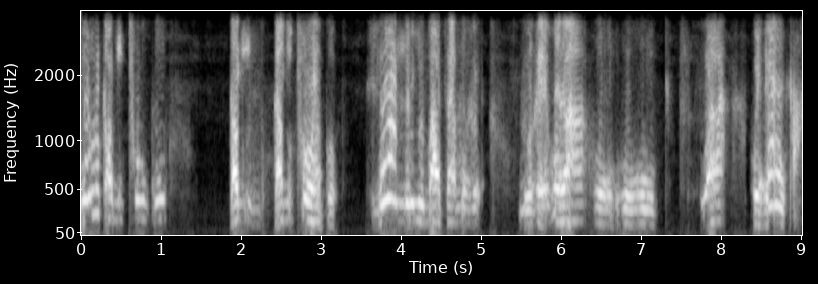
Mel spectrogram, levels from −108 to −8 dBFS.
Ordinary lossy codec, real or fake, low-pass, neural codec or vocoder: Opus, 64 kbps; fake; 3.6 kHz; codec, 24 kHz, 1.5 kbps, HILCodec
